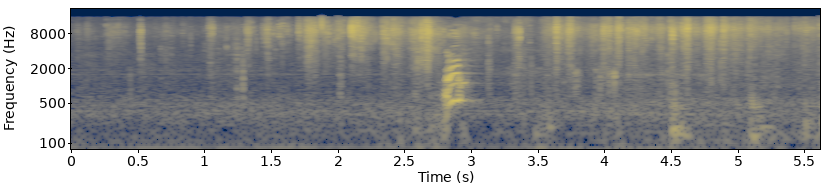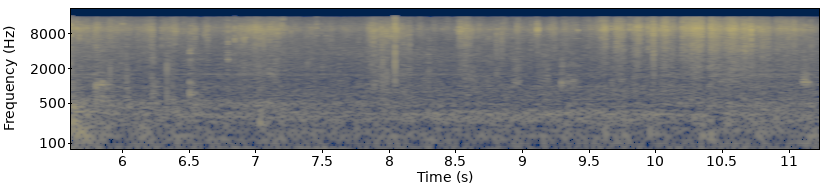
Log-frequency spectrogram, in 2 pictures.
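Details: Two Kerry Blue Terriers, Baylee aged one and George at 15 weeks, playing together for the first time; a single sharp bark near the third second, then scattered yips, scuffling and play noises.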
